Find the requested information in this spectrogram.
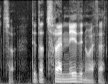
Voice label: "trennydd", Welsh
